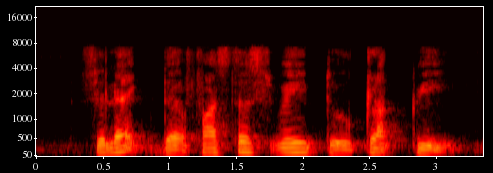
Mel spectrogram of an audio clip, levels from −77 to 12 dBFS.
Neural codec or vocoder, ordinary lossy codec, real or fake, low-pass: vocoder, 44.1 kHz, 128 mel bands, Pupu-Vocoder; none; fake; 7.2 kHz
